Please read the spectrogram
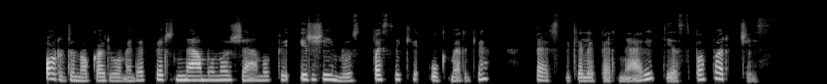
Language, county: Lithuanian, Kaunas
